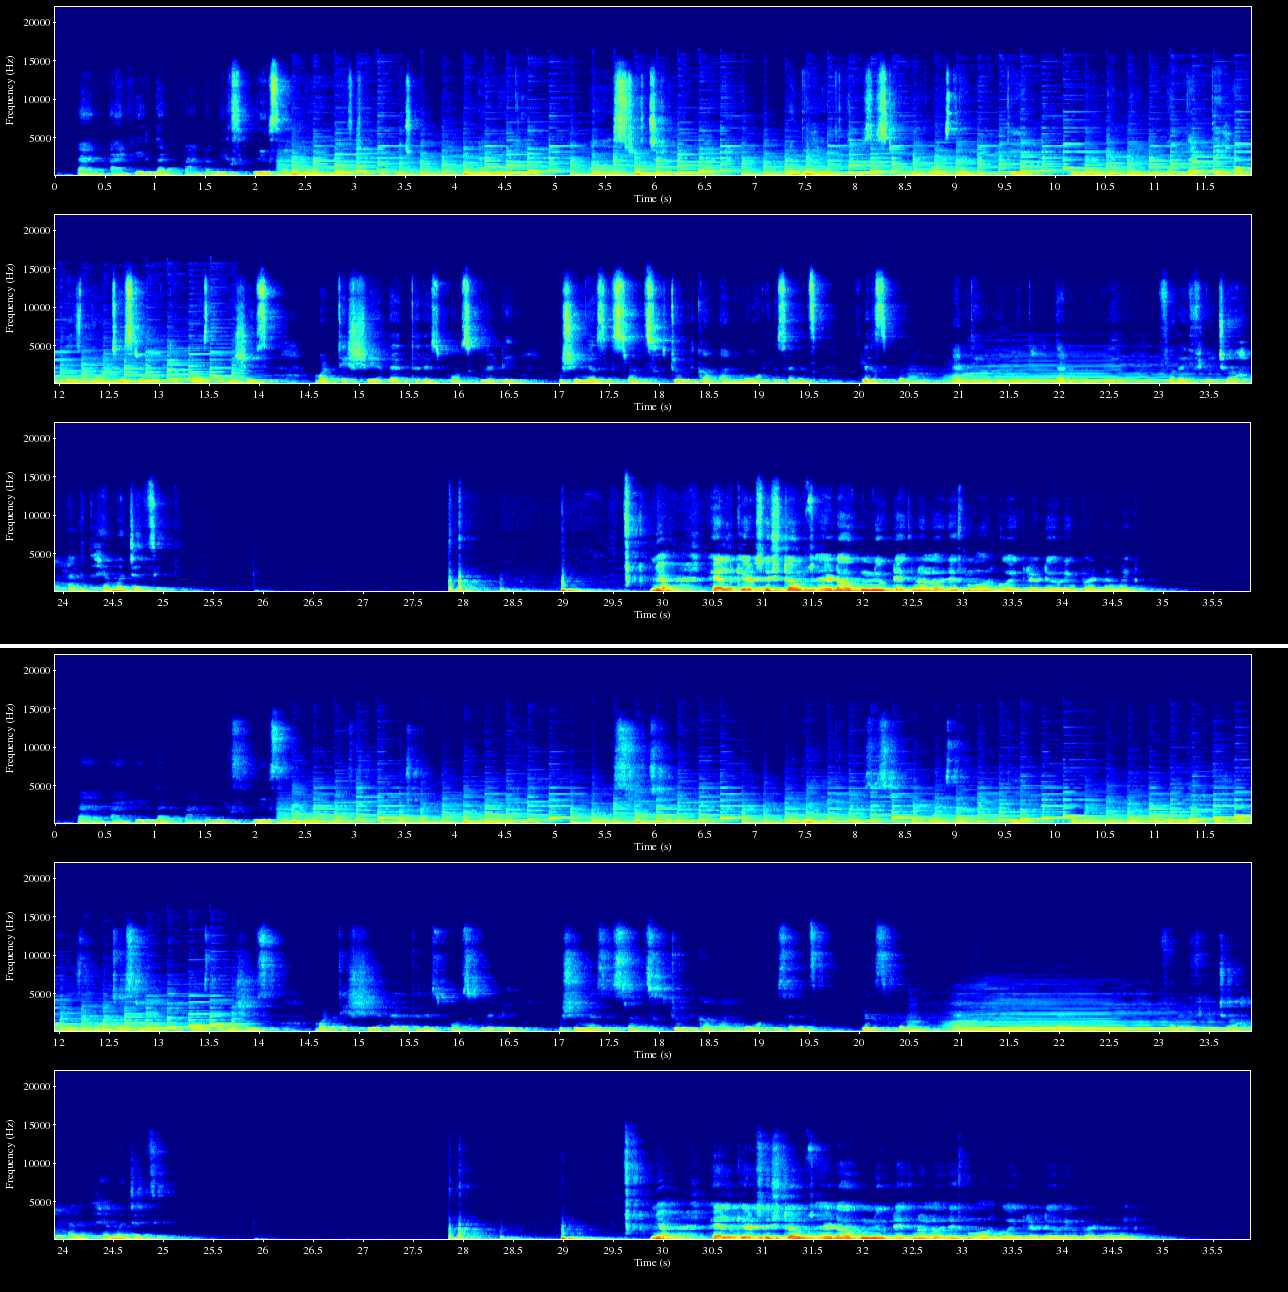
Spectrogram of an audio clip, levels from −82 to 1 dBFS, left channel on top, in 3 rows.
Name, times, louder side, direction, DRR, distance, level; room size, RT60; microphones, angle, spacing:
voice 1, 0.2-4.9 5.3-6.8 7.3-16.6 17.0-19.6 20.0-20.6 20.9-22.7 23.0-25.1, left 2 dB, 60° left, 6 dB, 1.7 m, -35 dB
sound 1, 2.2-13.9, left 1 dB, 10° left, 1.2 m, -34 dB
Wind instrument woodwind instrument, 20.4-24.6, right 5 dB, 45° right, 1.1 m, -36 dB
voice 2, 29.6-34.7, left 1 dB, 30° left, -1 dB, 1.1 m, -23 dB
14.0 x 12.0 x 6.4 m, 0.88 s
head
